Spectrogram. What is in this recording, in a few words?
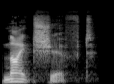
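"night shift", English, British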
